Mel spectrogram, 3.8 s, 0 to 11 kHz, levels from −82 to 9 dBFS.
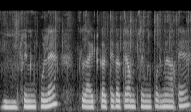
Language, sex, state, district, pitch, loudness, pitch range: Hindi, female, Rajasthan, Jaipur, 170 Hz, -15 LUFS, 165-180 Hz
